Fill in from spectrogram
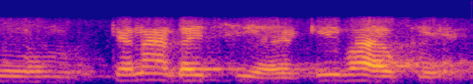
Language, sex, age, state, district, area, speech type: Maithili, female, 60+, Bihar, Samastipur, rural, conversation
